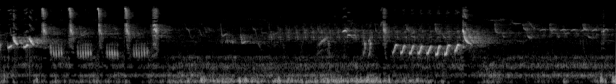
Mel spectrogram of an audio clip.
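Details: Common nightingale at the Fingringhoe reserve on 1 May, filmed on a Panasonic Lumix FZ82: several sharp separate notes, then a rapid machine-gun series of about a dozen mid-pitched notes, over low rustling ground noise.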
